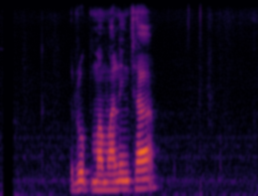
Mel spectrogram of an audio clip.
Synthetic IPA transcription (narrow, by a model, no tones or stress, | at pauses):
rupmamanint͡sʰʌ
